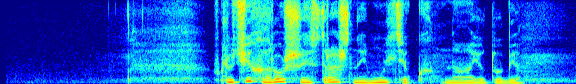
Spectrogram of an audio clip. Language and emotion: Russian, sad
